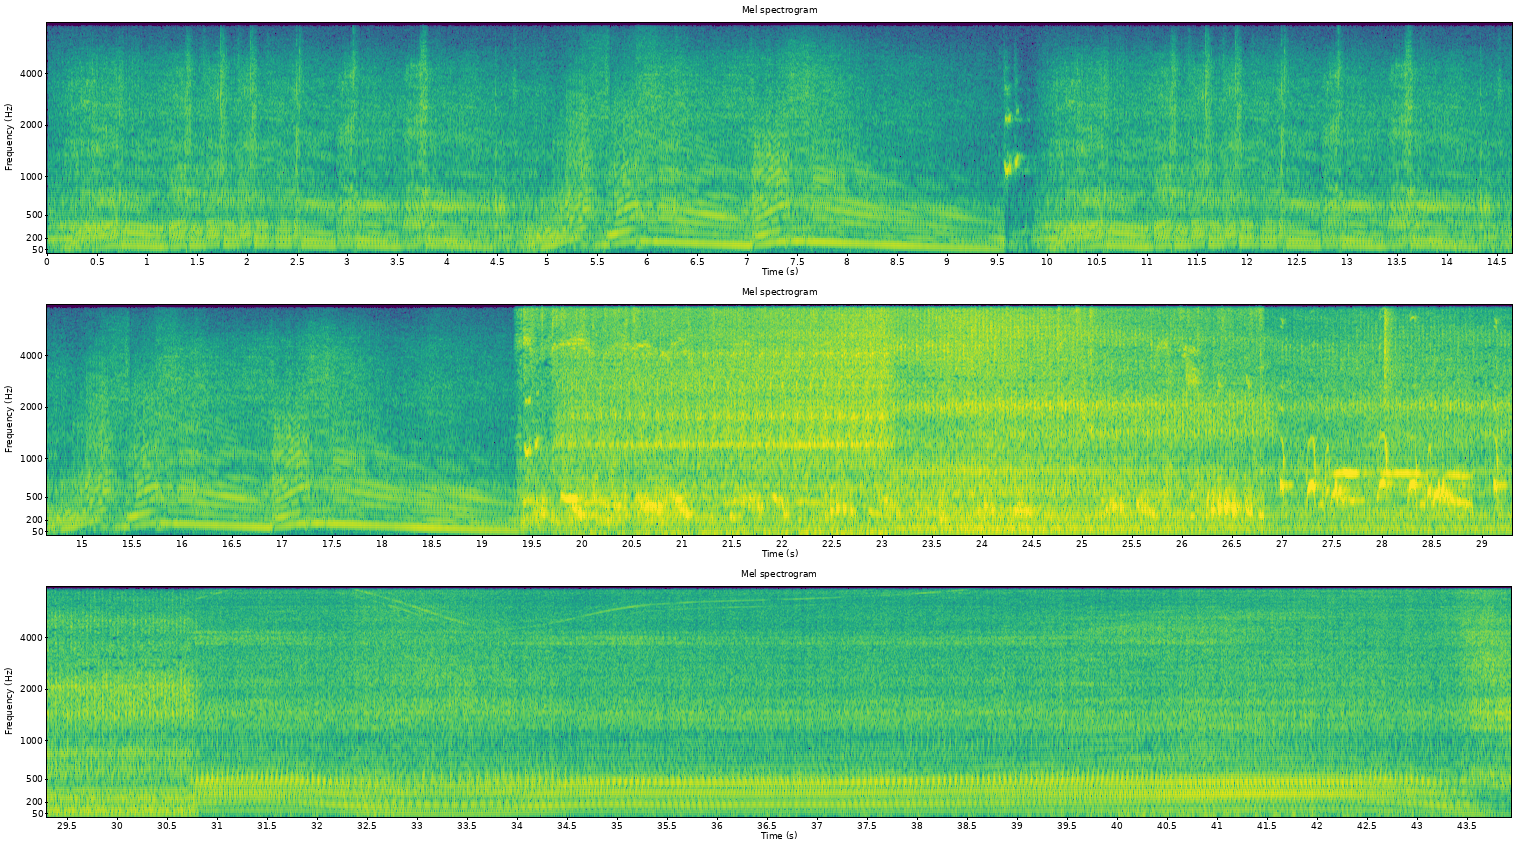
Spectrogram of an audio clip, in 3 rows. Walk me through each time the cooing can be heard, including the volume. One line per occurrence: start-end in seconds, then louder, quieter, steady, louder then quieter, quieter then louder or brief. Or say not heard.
19.4-29.2 quieter then louder.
